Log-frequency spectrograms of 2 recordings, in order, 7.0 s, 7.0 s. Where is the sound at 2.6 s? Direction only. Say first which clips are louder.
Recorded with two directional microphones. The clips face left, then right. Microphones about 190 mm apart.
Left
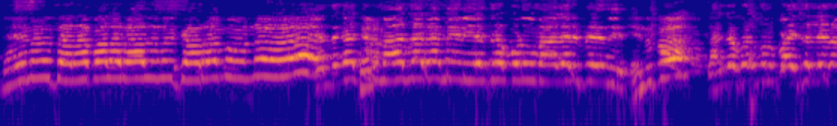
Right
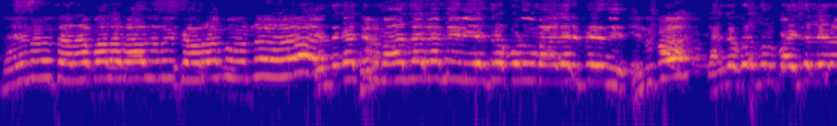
Right 1 dB; 15° right (ahead or behind).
